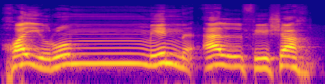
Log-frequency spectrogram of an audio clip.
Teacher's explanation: এই নুন সাকিনরে আরবার ইজহার স্পষ্ট করে কইবা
